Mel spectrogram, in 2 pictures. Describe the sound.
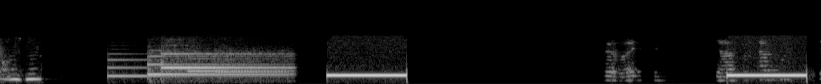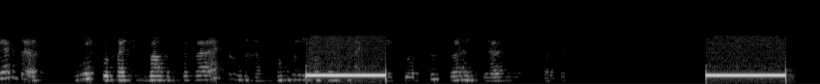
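Ringback tone of a telephone call being connected, sounding as four steady, mid-pitched beeps of under a second each at even intervals of a few seconds. Brief talk fills the gaps between beeps, and a short chord-like tone comes near the start.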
